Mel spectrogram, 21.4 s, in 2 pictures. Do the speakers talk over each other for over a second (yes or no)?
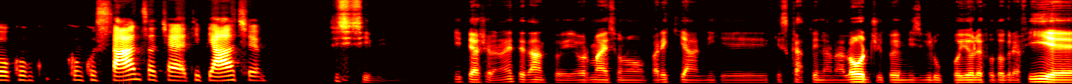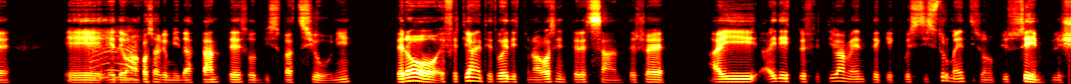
no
